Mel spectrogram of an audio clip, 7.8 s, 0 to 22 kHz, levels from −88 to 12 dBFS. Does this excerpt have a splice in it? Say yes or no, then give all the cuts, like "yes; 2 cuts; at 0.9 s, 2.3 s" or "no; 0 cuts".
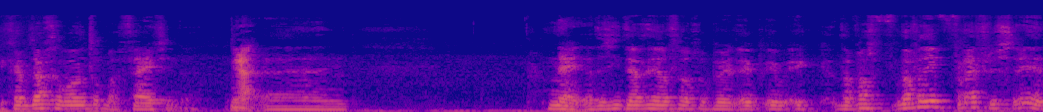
no; 0 cuts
